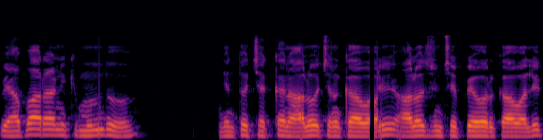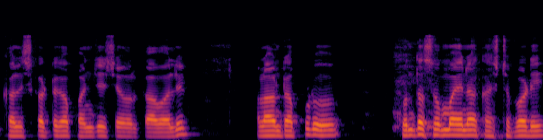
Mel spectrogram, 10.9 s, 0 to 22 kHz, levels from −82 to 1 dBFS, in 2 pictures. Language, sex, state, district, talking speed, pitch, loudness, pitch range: Telugu, male, Andhra Pradesh, Anantapur, 110 wpm, 135 Hz, -31 LUFS, 125-150 Hz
